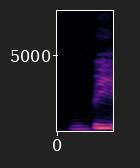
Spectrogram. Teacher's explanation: you notice it's both lips that I used to say the word b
